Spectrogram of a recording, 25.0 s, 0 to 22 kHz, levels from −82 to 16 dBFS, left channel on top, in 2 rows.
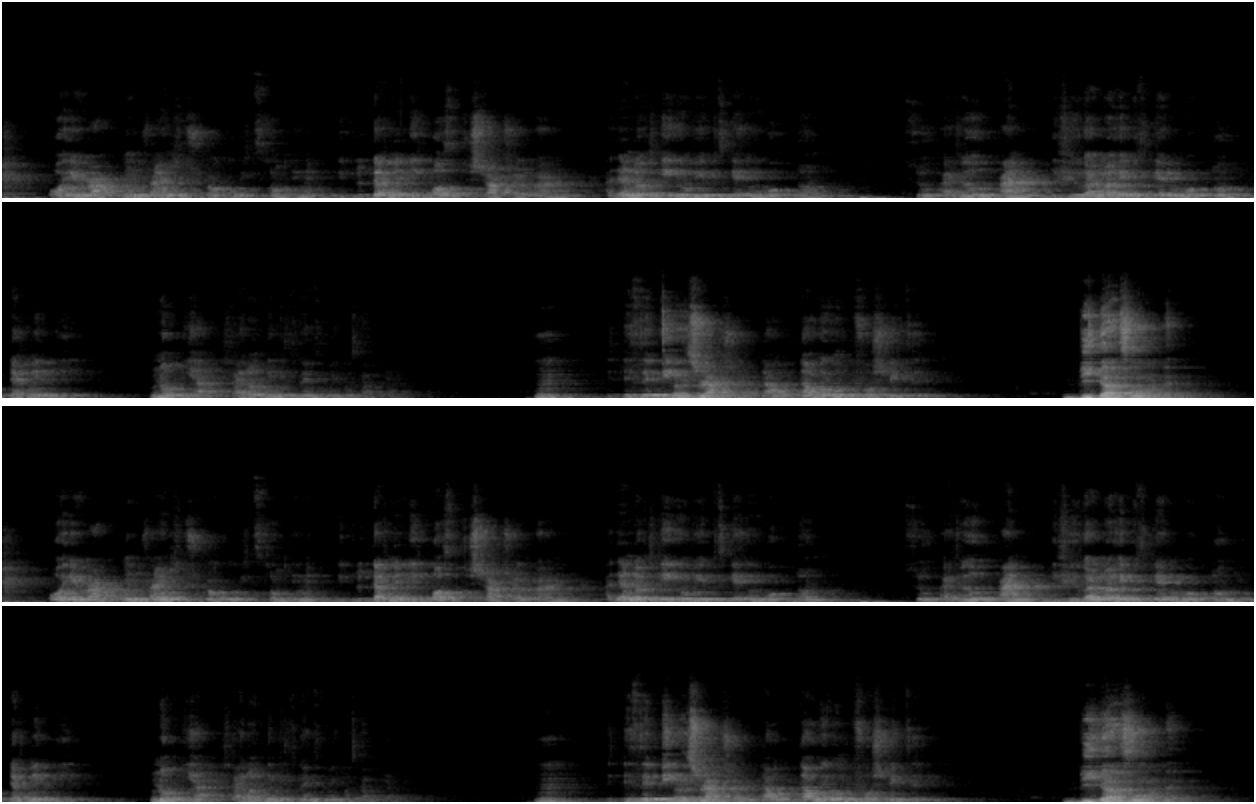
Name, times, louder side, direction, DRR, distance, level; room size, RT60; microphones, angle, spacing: voice 1, 0.5-3.1 3.3-5.6 6.0-8.2 9.1-13.2 14.0-14.6 14.8-16.4 18.6-21.7, right 1 dB, 15° right, -6 dB, 1.0 m, -37 dB
voice 2, 19.3-19.6 23.1-24.2, left 3 dB, 35° left, 0 dB, 0.3 m, -29 dB
5.4 x 2.6 x 3.6 m, 1.4 s
head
